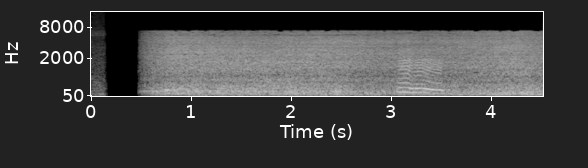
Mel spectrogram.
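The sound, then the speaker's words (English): A dense, steady, loud roar of heavy rain coming down extremely hard during an intense early Friday evening storm with hail and flash flooding in Enderby, a North Okanagan city, with a faint voice-like tone rising briefly near the end. “The rain was just coming down extremely hard.”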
